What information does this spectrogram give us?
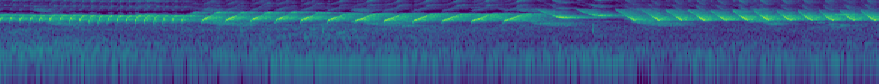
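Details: Domestic canary, a male and female pair, with chicks being fed in the nest. Loud, fast rolling trills of repeated high notes change pitch and pace several times, with a brief pause before a final rapid rolling series.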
